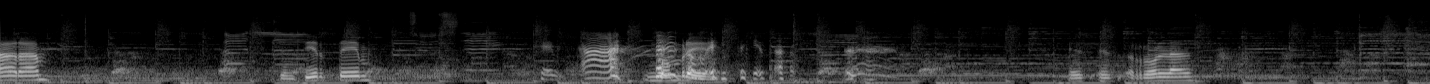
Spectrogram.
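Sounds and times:
speech: 0.0s - 0.7s, 2.8s - 3.9s, 5.4s - 8.9s, 10.7s - 12.2s
dogs barking and yelping: 1.0s - 7.2s, 7.9s - 9.6s, 11.9s - 14.0s
laughter: 6.0s - 9.0s.

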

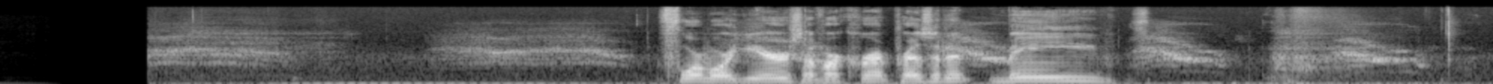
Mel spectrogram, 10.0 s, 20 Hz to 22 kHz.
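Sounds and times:
cat meowing behind a door: 2.9s - 5.3s, 6.0s - 9.6s
speech: 4.5s - 7.8s.

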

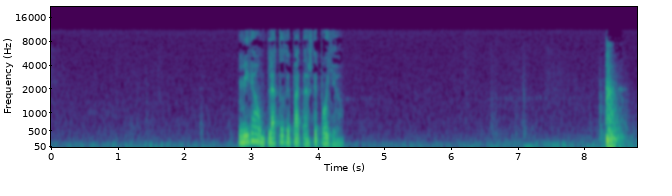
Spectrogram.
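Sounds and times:
speech: 2.8s - 4.5s
refrigerator door swinging shut: 8.2s - 8.7s.

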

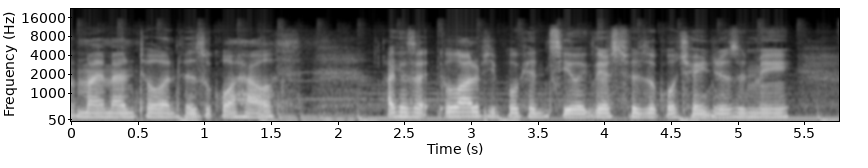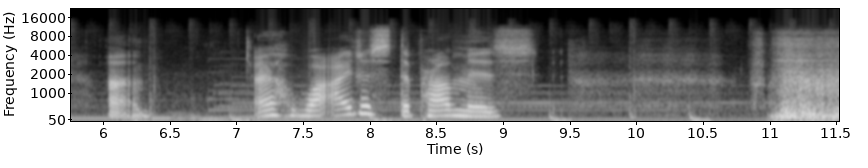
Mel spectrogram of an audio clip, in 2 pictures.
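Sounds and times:
speech: 0.0s - 6.5s, 7.1s - 9.4s, 10.9s - 11.4s
breathing in and out into the microphone: 1.7s - 2.3s, 5.4s - 6.0s, 9.5s - 11.5s.

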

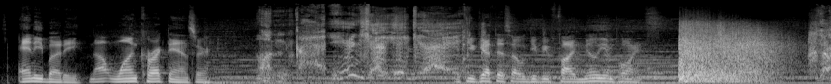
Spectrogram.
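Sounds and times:
speech: 0.2s - 3.1s, 4.0s - 7.4s
gunshot in a movie clip: 6.8s - 8.2s.

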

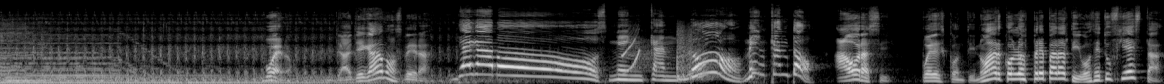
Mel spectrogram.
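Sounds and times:
helicopter flying with deep engine hum and rotor chop: 0.0s - 8.1s
speech: 2.6s - 11.6s.

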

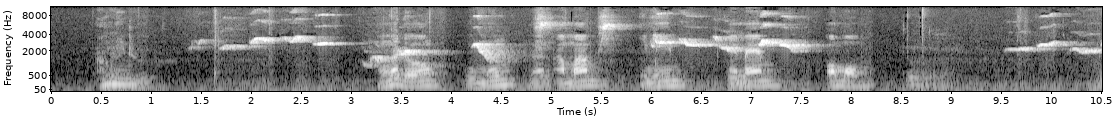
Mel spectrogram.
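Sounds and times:
low hum: 0.0s - 10.5s
pet bird whistling call: 1.4s - 7.7s, 9.5s - 10.5s
speech: 3.3s - 9.1s.

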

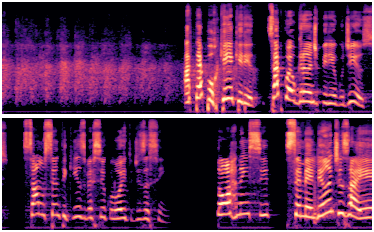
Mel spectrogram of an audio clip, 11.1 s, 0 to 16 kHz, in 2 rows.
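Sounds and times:
audience applauding: 0.0s - 3.4s
speech: 2.8s - 8.1s, 8.8s - 11.1s.

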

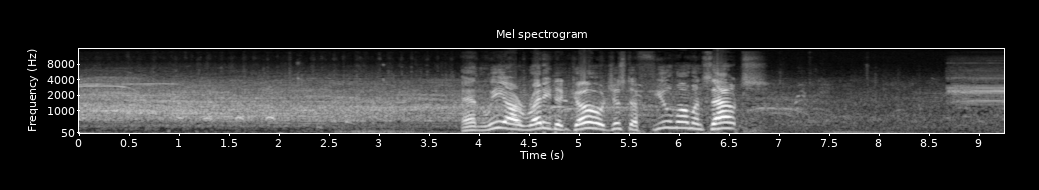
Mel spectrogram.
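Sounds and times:
large student section crowd roaring: 0.0s - 7.4s
speech: 3.8s - 6.9s
arena buzzer blaring: 8.7s - 9.2s.

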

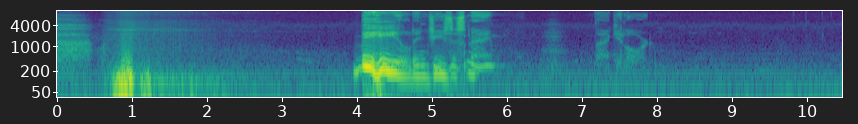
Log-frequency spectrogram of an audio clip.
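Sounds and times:
group blowing a deep breath out through their mouths during a prayer for healing: 0.0s - 1.9s
speech: 4.2s - 5.9s.

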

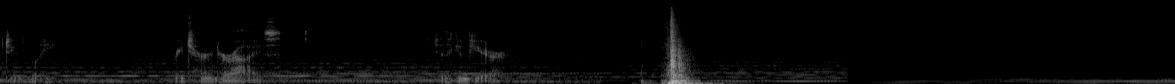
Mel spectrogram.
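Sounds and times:
faint hiss: 0.0s - 6.0s, 10.1s - 11.7s
speech: 1.8s - 2.9s, 4.4s - 5.1s
office door closing with a thunk: 6.4s - 7.4s.

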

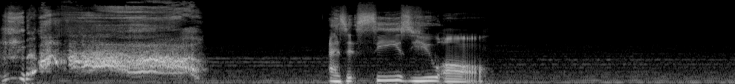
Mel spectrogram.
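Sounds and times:
speech: 0.0s - 0.8s, 3.3s - 5.0s
voice imitating the scream of an insect-like monster in a courtyard: 0.0s - 2.1s.

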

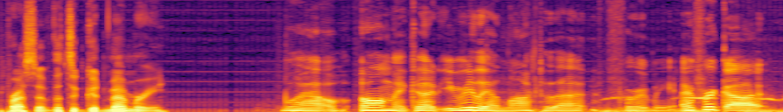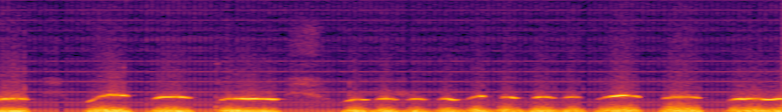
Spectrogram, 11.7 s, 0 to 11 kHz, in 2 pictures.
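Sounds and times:
speech: 0.0s - 1.3s, 2.1s - 5.9s
person whistling a simple melody: 4.6s - 11.7s.

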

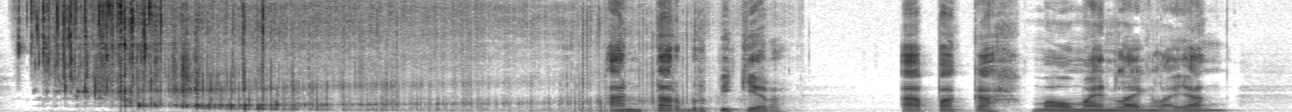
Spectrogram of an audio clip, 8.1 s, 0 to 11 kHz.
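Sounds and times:
tea pouring into a cup: 0.0s - 4.9s
speech: 3.8s - 5.0s, 5.6s - 7.7s.

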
